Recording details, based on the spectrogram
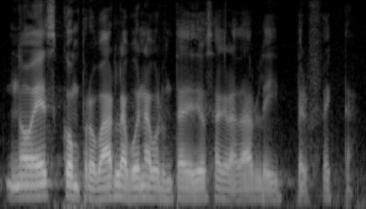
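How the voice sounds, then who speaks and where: A man preaching a sermon as pastor, asking the congregation questions and answering them himself, swinging between loud emphatic phrases and quiet asides. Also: lowish voice, steady tone, normal speed, smooth, highs cut off.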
